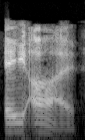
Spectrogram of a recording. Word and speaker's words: Ai: And then we see Ai being destroyed, the city of Ai, and it's spelled Ai, so we call it Ai.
